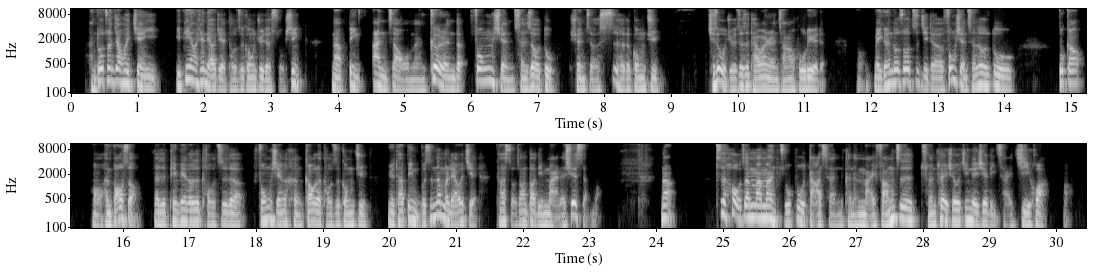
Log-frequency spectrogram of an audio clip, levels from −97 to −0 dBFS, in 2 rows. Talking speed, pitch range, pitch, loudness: 275 characters per minute, 115-150 Hz, 125 Hz, -23 LUFS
